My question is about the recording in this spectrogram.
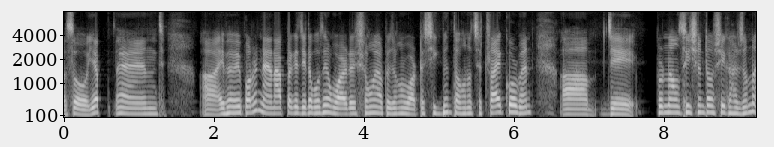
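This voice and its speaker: A man's voice: on the high side, clean tone, dry recording. A man from Bangladesh teaching an online English grammar lesson, explaining in a conversational way and dropping English words into his talk.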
